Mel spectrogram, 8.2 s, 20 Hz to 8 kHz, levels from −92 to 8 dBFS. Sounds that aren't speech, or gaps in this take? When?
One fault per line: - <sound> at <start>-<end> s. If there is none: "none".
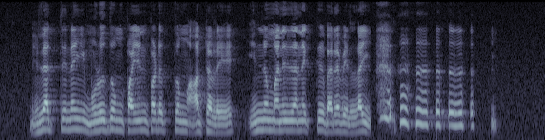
- laugh at 5.6-7.2 s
